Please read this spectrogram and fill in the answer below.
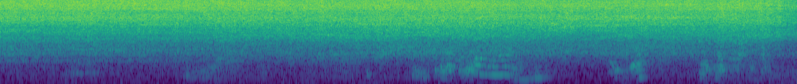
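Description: Mexican west coast rattlesnake rattling its tail in a continuous, steady high buzz, a defensive warning while it is being worked into a clear restraint tube.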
